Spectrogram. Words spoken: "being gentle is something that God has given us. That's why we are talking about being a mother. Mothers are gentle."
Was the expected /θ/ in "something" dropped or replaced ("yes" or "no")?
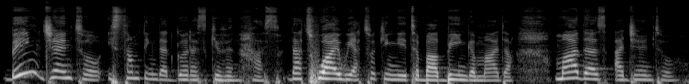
no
